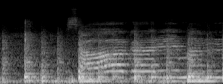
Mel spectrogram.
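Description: A woman singing a Hindi devotional bhajan and accompanying herself with hand strokes on a dholak barrel drum. There is a brief gap in the voice at the start, filled by drum strokes, and the singing comes back in just under a second in.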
